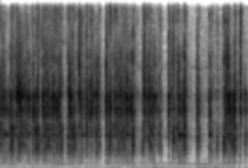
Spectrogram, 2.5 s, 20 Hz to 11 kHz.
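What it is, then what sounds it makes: Spray paint can with loose mixing ball. An aerosol spray paint can with a mixing ball is shaken before painting the valve covers of a 1972 Chevy Cheyenne, after being stored upside down so the settled solids can remix. Quick, bright metallic clicks and rattles run steadily throughout with almost no low end. The loose rattle shows the ball is free and the paint is blending properly.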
